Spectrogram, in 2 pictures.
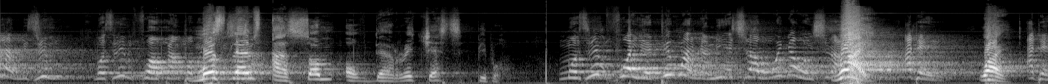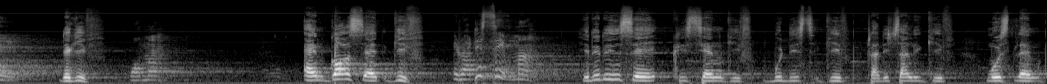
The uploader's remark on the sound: Preached at Anagkazo Assemblies Cathedral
